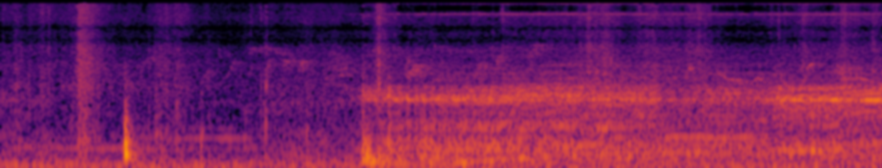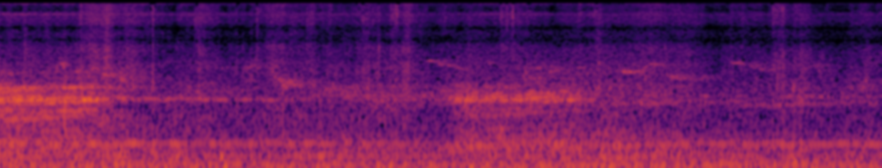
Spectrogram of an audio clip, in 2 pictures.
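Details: Water buffalo grazing in open fields, tended by a buffalo herder. A long, drawn-out low call slides downward and then holds steady for several seconds. A sharp knock comes just before it, with a man's voice and rural background noise.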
